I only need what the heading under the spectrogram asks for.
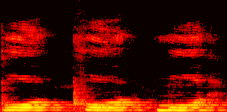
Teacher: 这三个词都是用到我们的上嘴唇和下嘴唇，就是双唇音，但是他们的气出来的方法不一样，我们说气受阻的方法不一样，所以造成了我们听到的感觉不一样，"波"、"坡"、"摸"。再比如的、特、呢、了是舌尖顶住上齿龈发音。再比如鸡、七、西是舌面的前部顶住硬腭，就这个地方，硬的这个地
